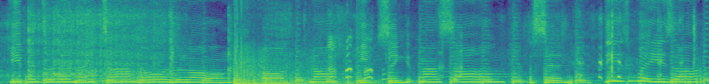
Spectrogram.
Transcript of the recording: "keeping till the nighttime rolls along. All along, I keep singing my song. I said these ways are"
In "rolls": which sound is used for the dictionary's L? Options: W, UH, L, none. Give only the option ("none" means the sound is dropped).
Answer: none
